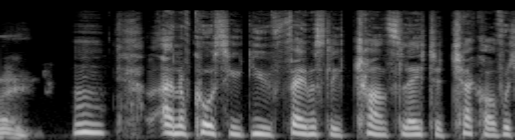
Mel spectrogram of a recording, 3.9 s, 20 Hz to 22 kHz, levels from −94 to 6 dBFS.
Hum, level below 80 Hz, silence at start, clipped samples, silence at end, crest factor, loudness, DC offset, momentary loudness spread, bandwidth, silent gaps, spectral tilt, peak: none; -72 dBFS; 0 s; under 0.1%; 0 s; 18 dB; -24 LUFS; under 0.1%; 9 LU; 16 kHz; none; -4 dB/octave; -8 dBFS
